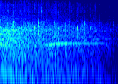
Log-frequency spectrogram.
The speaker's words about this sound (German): Die Zuschauer aber sind begeistert und klatschen laut Beifall.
